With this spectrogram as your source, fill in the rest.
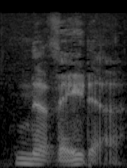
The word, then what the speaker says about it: Nevada: There's also a Nevada, Missouri that's spelled the exact same way as Nevada, Missouri. And Ooh, no, it's actually Nevada.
